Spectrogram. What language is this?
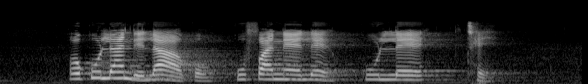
South Ndebele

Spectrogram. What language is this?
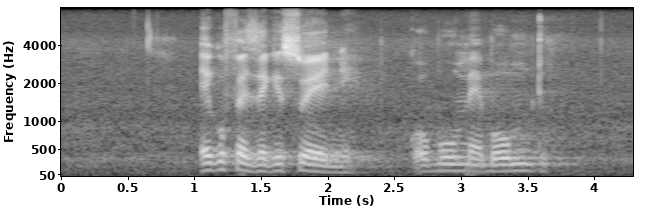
Xhosa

